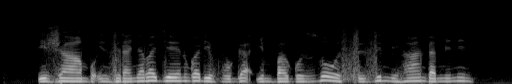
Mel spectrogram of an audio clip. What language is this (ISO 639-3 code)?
kin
